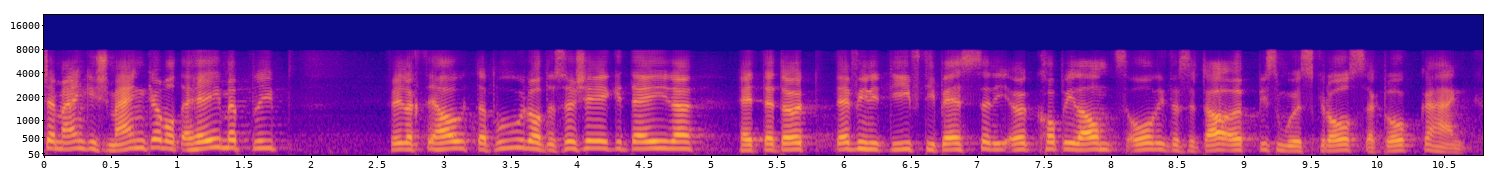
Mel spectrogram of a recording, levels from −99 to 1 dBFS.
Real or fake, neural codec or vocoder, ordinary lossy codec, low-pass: fake; codec, 16 kHz, about 1 kbps, DyCAST, with the encoder's durations; none; none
